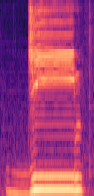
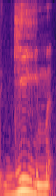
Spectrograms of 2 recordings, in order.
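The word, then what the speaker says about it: جيم: It is a solid letter. The makhraj of it completely closes. So j, j, jeem. Jeem. And it is incorrect to pronounce it as geem with a g sound. No geem, right? In the Quran it's pronounced as jeem.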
